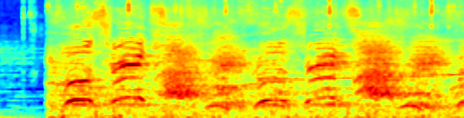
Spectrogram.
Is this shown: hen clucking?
no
